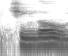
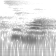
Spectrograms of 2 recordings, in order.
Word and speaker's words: Tsinghua: Alors, je vais dire le nom, mais Tsinghou, mais je prononce toujours mal, à Pékin. Ouais. Donc, et qui... Ah, Tsinghua.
